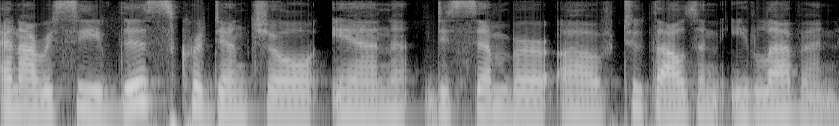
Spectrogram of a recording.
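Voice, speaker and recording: At a fairly slow pace and with hardly any pauses, the speaker talks in a slight Southwest Louisiana accent. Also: woman, fairly low pitch for a woman, fairly even intonation, quiet background. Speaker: professor. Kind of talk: lecture.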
